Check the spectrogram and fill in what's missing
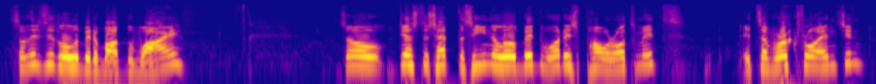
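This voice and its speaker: Speaking quickly in a high, slightly bright voice, a middle-aged conference speaker from Iceland presents a technical talk on stage. He hesitates a lot, leaning on fillers and starting over often, and the audio has no echo.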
